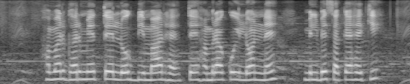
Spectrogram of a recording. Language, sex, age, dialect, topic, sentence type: Magahi, female, 18-24, Northeastern/Surjapuri, banking, question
